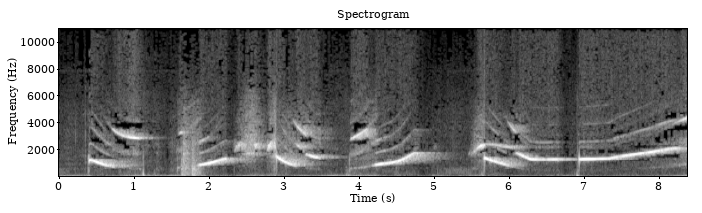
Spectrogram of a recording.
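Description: A police-style whistle is blown in a series of loud bursts, its shrill tone sliding up and down in pitch with brief gaps between blasts, and no talking.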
